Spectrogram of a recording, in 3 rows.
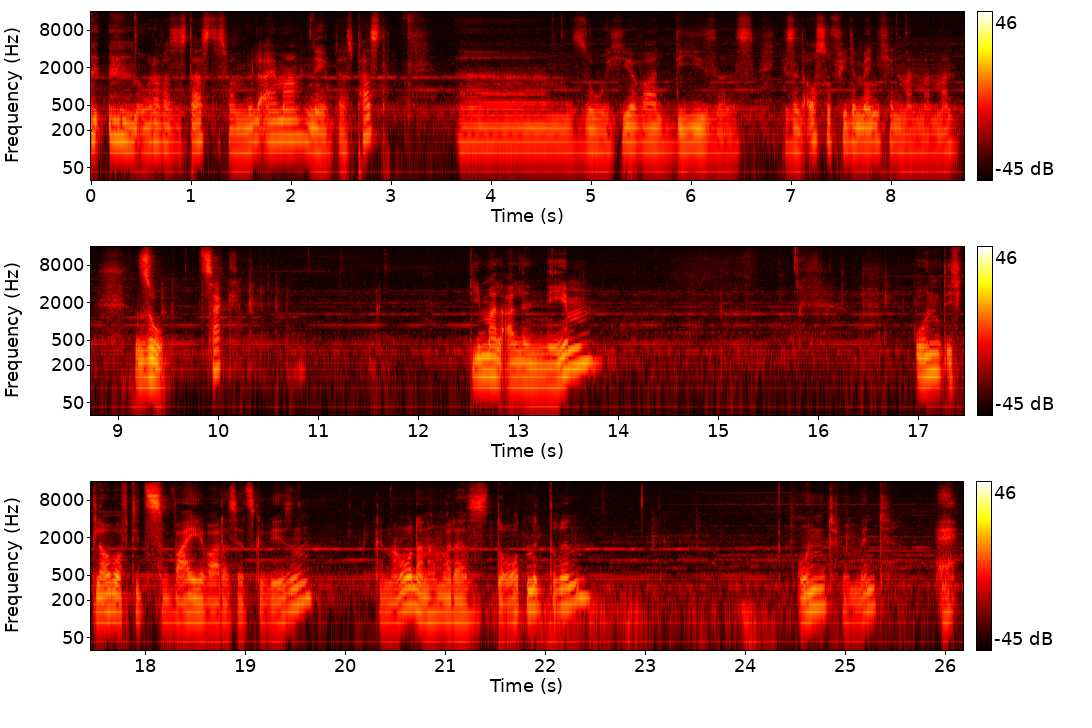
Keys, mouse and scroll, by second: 1.4 a, 2.8-4.7 middle drag, 4.7 click, 8.2-9.6 drag, 9.6 KP_7, 10.4 z, 10.7 b, 14.2-16.2 middle drag, 17.1 m, 19.6-21.5 drag, 21.0 z, 21.9 a, 23.2 KP_3, 23.6 KP_2, 25.0 KP_5.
